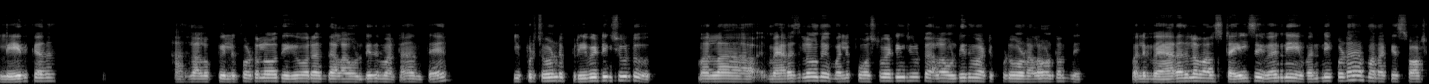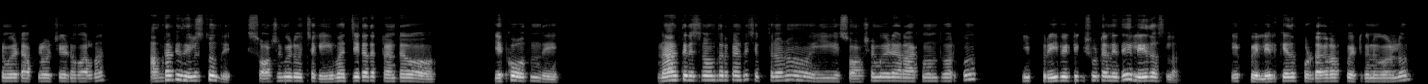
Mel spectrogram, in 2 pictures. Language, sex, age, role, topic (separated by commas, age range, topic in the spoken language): Telugu, male, 30-34, guest, సోషల్ మీడియాలో ఫ్యాషన్ ప్రభావాన్ని మీరు ఎలా చూస్తారు?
